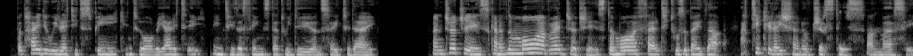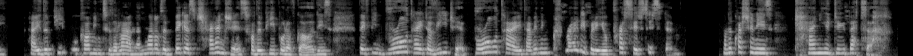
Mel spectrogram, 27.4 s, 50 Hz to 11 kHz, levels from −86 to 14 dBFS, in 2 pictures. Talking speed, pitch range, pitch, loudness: 175 wpm, 170-245 Hz, 200 Hz, -18 LUFS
